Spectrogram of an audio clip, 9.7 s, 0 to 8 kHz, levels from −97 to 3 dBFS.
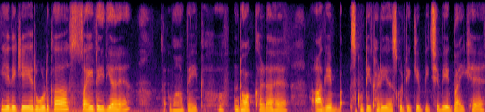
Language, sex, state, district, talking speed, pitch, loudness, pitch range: Hindi, female, Goa, North and South Goa, 160 wpm, 200 Hz, -18 LUFS, 195-210 Hz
